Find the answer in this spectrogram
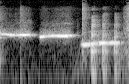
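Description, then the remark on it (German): A person whistles a short four-note signal tune, clear, with two long held notes followed by a quicker dip and rise, no talking over it. “gut fände ich auch noch ähm, das Pfeifen aus Tribute von Panem”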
